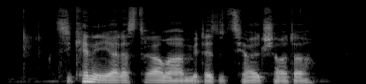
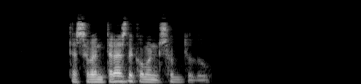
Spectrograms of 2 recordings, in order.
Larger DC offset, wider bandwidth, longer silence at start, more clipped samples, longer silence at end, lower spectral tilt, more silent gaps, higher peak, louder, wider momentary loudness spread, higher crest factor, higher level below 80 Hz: neither; first, 16 kHz vs 10 kHz; second, 0.25 s vs 0.7 s; neither; second, 0.5 s vs 1.55 s; first, -5.5 dB/octave vs -3 dB/octave; neither; second, -6 dBFS vs -2 dBFS; second, -26 LUFS vs -18 LUFS; about the same, 13 LU vs 14 LU; about the same, 20 dB vs 22 dB; first, -54 dBFS vs -64 dBFS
